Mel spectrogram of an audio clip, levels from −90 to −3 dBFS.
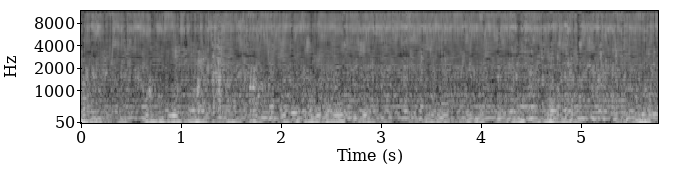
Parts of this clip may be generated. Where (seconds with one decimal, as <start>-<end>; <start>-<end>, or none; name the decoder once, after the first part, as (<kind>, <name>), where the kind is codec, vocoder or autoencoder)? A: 0.0-5.8 (vocoder, BigVGAN v2)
